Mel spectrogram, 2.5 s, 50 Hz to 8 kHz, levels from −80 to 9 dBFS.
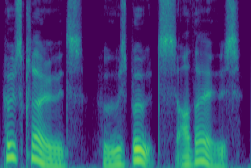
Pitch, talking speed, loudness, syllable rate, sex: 105 Hz, 145 wpm, -18 LUFS, 4.9 syllables/s, male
